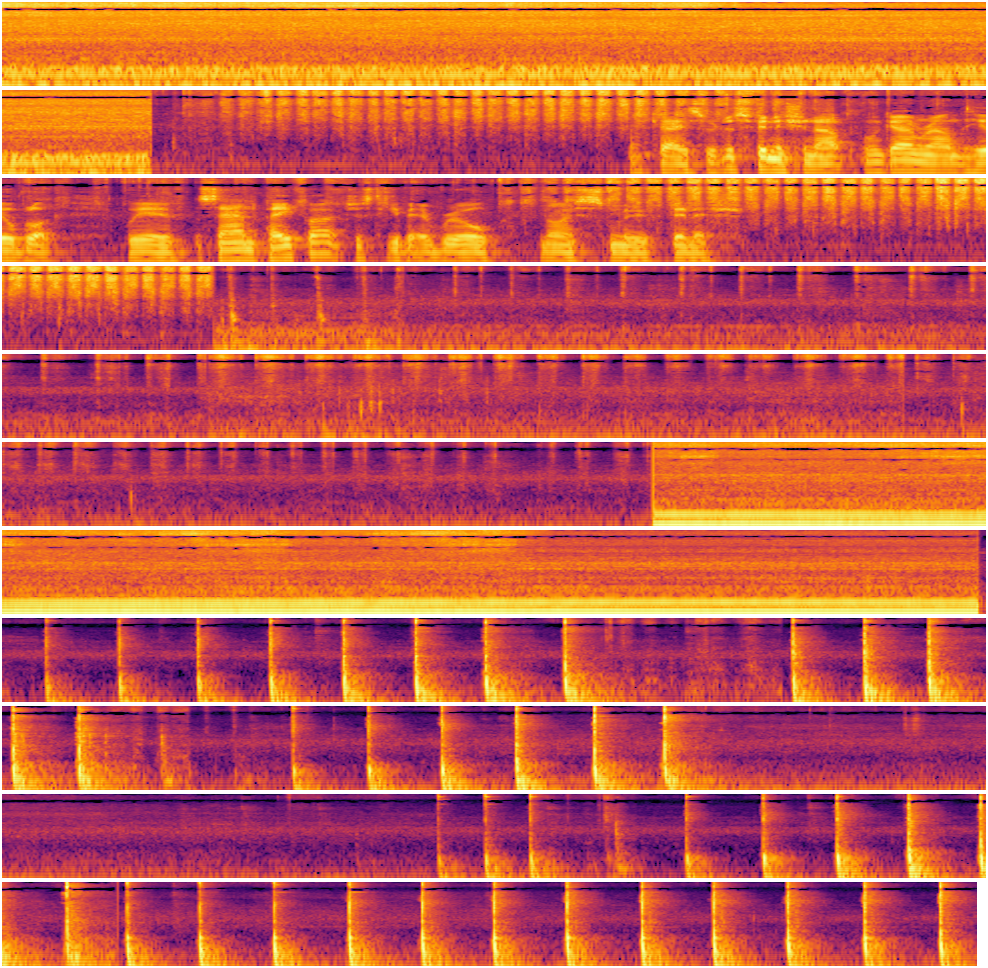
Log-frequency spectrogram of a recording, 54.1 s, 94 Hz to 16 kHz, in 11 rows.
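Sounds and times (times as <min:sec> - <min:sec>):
sandpaper scratching leather: 0:05.6 - 0:15.8, 0:16.8 - 0:27.9
low hum: 0:27.9 - 0:34.4.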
